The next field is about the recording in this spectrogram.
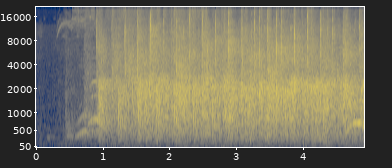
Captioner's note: applause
